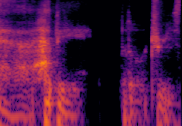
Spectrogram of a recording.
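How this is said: It is said in a creepy, unsettling way. The speaker comes across as predatory and off-putting. "he comes off so creepy"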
